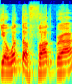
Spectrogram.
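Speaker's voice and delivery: ordinary talk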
